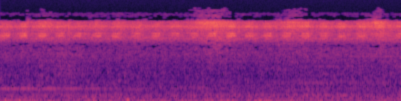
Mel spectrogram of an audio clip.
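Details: Cicadas on a hot summer day in a picturesque Italian town: a steady, unbroken high buzzing drone holds level for the whole stretch, over a low, even rumble of background noise.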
